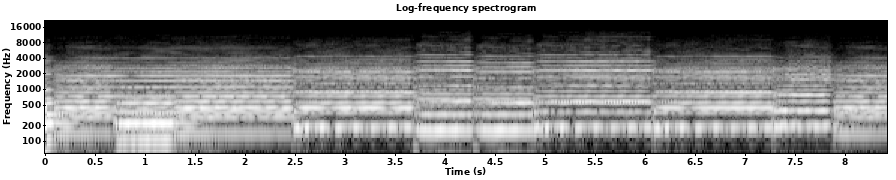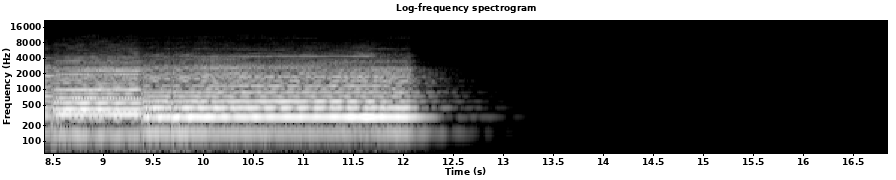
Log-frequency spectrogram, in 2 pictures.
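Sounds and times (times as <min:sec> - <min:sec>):
violin and cello duet: 0:00.0 - 0:12.4.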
